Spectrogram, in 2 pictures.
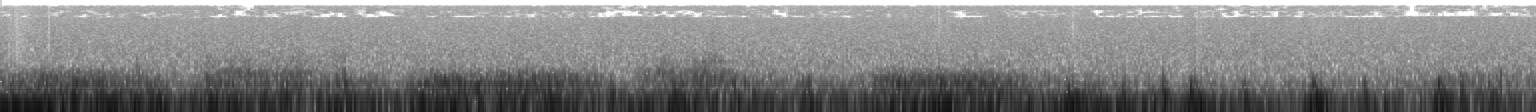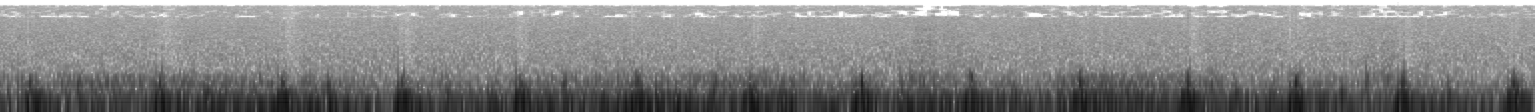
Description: A man uses a stethoscope linked to a microphone to record his heart beat sounds.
